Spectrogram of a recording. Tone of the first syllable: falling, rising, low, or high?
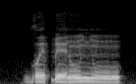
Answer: high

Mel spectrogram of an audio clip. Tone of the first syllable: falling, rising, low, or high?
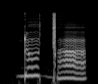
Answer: high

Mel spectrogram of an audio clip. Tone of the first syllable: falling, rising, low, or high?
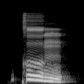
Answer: falling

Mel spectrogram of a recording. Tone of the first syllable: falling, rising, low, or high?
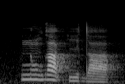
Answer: high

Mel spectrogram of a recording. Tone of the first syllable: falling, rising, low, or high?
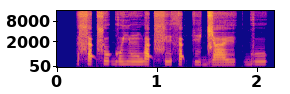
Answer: high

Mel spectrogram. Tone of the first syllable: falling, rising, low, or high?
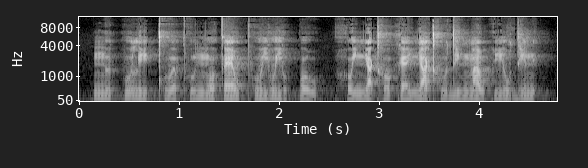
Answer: rising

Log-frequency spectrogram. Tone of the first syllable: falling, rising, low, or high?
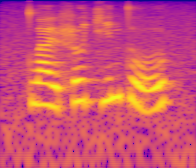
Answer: falling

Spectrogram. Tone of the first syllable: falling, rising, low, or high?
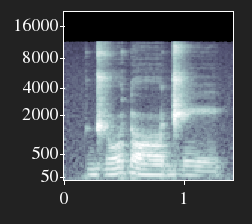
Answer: rising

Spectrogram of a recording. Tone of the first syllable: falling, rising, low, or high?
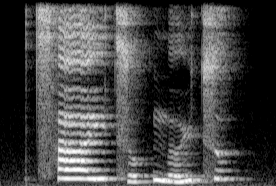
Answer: high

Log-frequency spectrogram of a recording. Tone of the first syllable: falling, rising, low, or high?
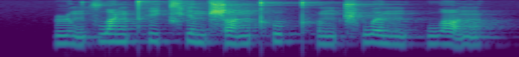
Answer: low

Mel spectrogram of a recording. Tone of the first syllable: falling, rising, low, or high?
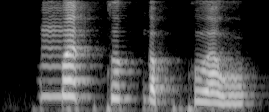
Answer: high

